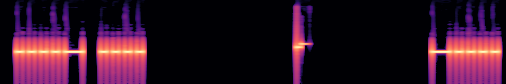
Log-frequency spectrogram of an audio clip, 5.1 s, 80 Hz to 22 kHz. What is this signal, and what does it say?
Morse code, heard as a keyed tone, about 19 wpm, 700 Hz. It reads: 4 H 6
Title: Two Challenging Letter-Number Combinations 20wpm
